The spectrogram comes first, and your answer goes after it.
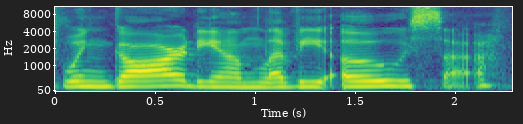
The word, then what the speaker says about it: Wingardium Leviosa: heard Hermione snap and it's Wingardium Leviosa made the GAR nice and lone and Ron is super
